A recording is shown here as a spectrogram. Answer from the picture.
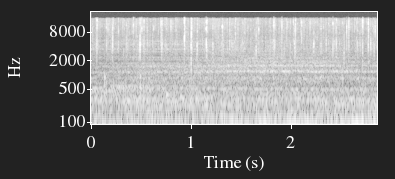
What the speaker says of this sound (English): even the sounds of the tiny plankton creatures add up to a respectable crackling noise.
